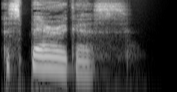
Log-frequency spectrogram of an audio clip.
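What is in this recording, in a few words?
"asparagus", American English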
